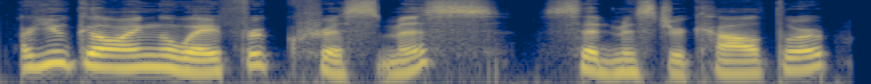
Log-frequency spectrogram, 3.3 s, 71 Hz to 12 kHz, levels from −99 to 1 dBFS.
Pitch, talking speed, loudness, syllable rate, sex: 185 Hz, 165 wpm, -19 LUFS, 4.5 syllables/s, female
